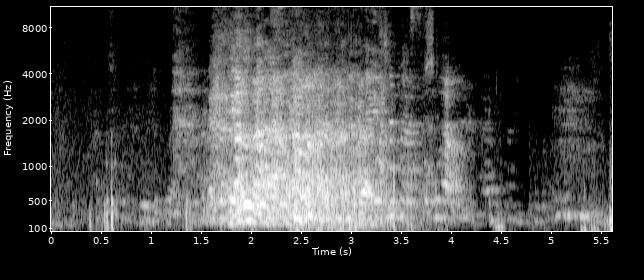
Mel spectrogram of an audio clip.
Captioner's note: audience laughing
